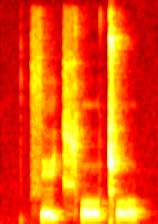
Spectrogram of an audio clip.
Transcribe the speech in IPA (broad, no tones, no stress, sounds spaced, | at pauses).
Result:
t͡s ɛ t͡ɕʰ ɔ ǁ ɔ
